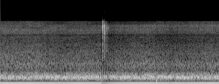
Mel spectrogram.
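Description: A flint and steel strikes with a short scrape.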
